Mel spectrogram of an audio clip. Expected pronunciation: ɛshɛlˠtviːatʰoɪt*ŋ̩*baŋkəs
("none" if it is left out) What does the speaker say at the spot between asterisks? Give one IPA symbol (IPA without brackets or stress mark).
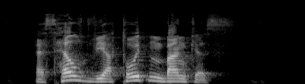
n̩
